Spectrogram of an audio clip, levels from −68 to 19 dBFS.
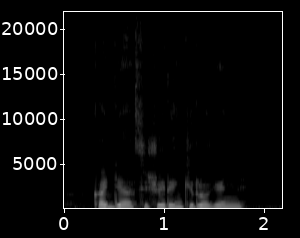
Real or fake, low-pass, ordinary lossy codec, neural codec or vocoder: real; none; none; none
